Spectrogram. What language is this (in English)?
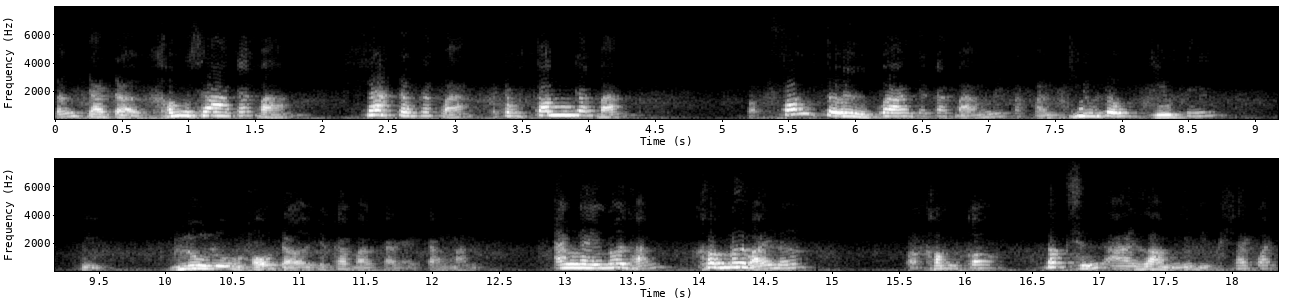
Vietnamese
